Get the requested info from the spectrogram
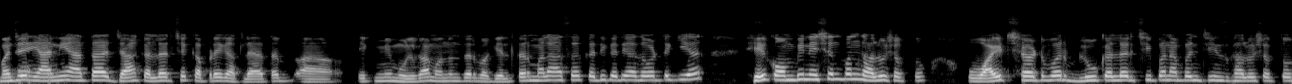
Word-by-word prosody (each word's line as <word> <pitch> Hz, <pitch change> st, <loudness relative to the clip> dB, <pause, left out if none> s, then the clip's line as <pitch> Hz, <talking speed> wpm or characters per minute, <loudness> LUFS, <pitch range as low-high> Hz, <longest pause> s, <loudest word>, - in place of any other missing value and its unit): म्हणजे 175 Hz, +6 st, +3 dB
ह्यांनी 180 Hz, +2 st, +2 dB
आता 190 Hz, +1 st, +3 dB
ज्या 160 Hz, +2 st, +2 dB
कलरचे 170 Hz, +3 st, 0 dB
कपडे 160 Hz, 0 st, 0 dB
घातले 135 Hz, -5 st, -2 dB
आहे. 125 Hz, -, +1 dB
आता 150 Hz, +4 st, -4 dB
ब 155 Hz, +1 st, -13 dB
अ, 120 Hz, -1 st, -6 dB, 0.2 s
एक 140 Hz, -, -8 dB
मी 165 Hz, -, -3 dB
मुलगा 140 Hz, +4 st, 0 dB
म्हणून 160 Hz, -1 st, -4 dB
जर 160 Hz, -1 st, -1 dB
बघेल, 135 Hz, -2 st, -3 dB
तर 175 Hz, +1 st, +1 dB
मला 195 Hz, +2 st, 0 dB
असं 200 Hz, +1 st, -2 dB
कधी-कधी 200 Hz, +1 st, -1 dB
असं 195 Hz, -1 st, 0 dB
वाटतं 195 Hz, +1 st, -2 dB
की 225 Hz, -, -2 dB
"यार, 240 Hz, +3 st, +3 dB, 0.5 s
हे 180 Hz, -, +8 dB
कॉम्बिनेशन 225 Hz, +3 st, +2 dB
पण 245 Hz, 0 st, +1 dB
घालू 195 Hz, -2 st, +4 dB
शकतो, 180 Hz, 0 st, -7 dB, 0.4 s
व्हाईट 145 Hz, +7 st, +4 dB
शर्टवर 190 Hz, +1 st, +2 dB
ब्लू 180 Hz, +4 st, +2 dB
कलरची 190 Hz, +1 st, +1 dB
पण 200 Hz, 0 st, 0 dB
आपण 190 Hz, 0 st, -1 dB
जीन्स 185 Hz, -2 st, -3 dB
घालू 170 Hz, 0 st, -1 dB
शकतो 170 Hz, 0 st, -5 dB
180 Hz, 180 wpm, -20 LUFS, 160-195 Hz, 0.5 s, हे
